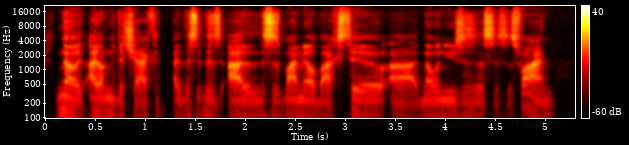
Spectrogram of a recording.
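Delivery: normal talking voice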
